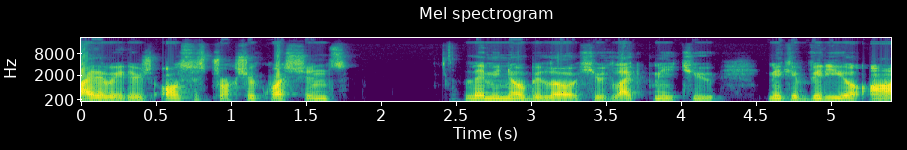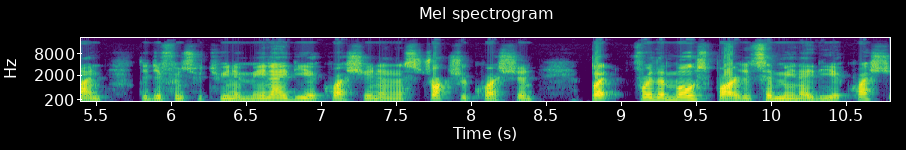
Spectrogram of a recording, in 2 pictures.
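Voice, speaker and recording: A man talks at a fairly high pitch with a non-native accent. The sound is dry and close, with no echo. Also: quiet background. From outside North America. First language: not English. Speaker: medical student and test prep coach. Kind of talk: tutorial. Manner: animated.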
